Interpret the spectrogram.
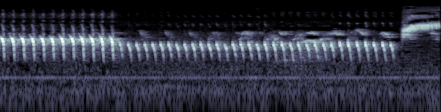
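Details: Singing Timbrado canary for training: a fast high trill dropping into a long, lower, evenly pulsed rattling roll, ending in a sharp high ringing burst.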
